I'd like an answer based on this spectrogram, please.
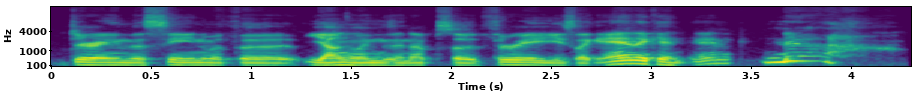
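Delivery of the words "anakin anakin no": mock high, raised yell. Imagining the same yell in another scene: imitating Qui-Gon yelling. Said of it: "you hear Qui-Gon yelling".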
